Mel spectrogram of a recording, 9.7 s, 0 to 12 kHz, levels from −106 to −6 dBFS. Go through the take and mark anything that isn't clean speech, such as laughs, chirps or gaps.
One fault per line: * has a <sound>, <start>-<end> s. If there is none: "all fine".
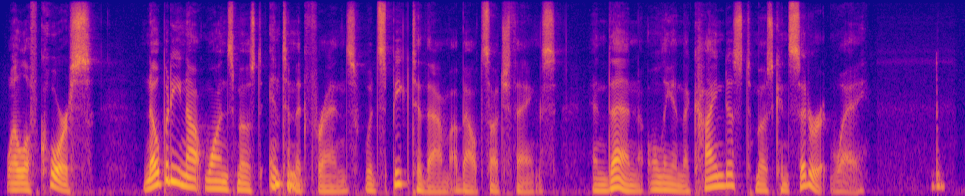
* has a cough, 9.3-9.5 s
